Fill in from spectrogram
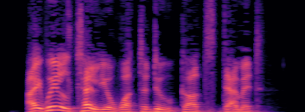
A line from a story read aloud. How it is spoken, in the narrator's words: Locke spat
